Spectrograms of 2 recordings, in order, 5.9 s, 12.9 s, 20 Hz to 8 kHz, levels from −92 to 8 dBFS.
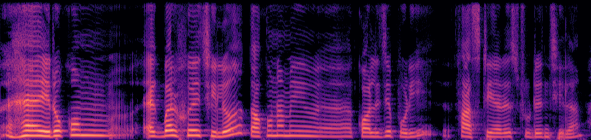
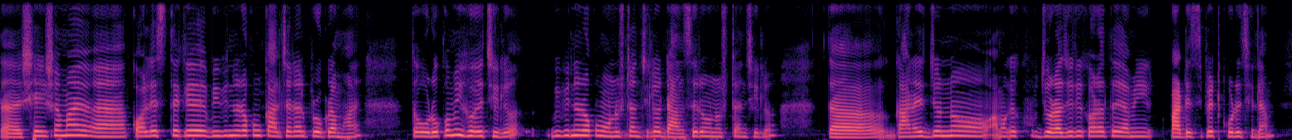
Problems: background sounds at intervals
